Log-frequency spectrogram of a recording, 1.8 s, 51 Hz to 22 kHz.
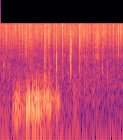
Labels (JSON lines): {"label": "biophony, growl", "recorder": "SoundTrap 600 or HydroMoth"}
